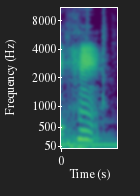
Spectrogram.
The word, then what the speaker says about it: hein: And in French, they say hein, like H-E-I-N is how you would spell it, hein. And that's basically A, but French, I think.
